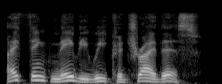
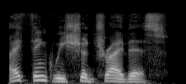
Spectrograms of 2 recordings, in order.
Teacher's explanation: Ending with a slight downward tone sounds confident.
